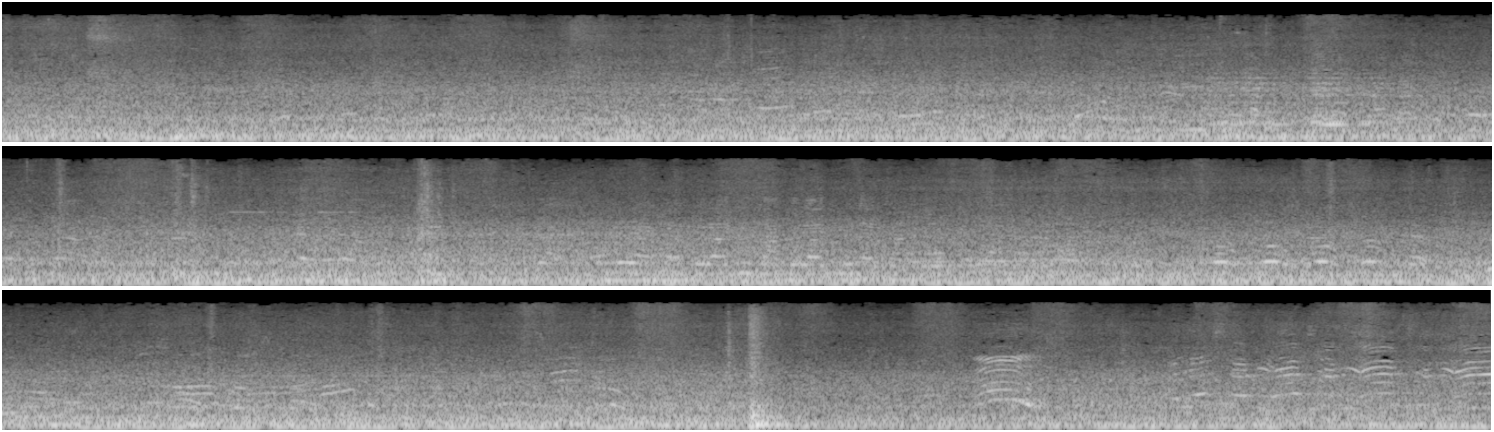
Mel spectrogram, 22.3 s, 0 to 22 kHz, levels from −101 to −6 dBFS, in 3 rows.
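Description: No technical faults are audible anywhere in this audio.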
